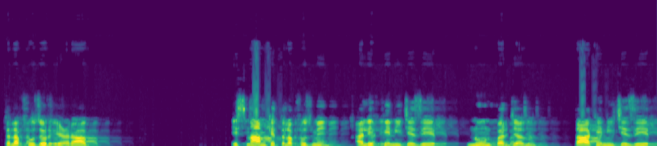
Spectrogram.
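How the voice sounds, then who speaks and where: A man hosting an informational channel, reading a scripted explainer in a measured way and slowly spelling out pronunciation. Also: on the high side, bright, forceful tone. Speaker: channel host. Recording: distant, dull lo-fi voice-over.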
